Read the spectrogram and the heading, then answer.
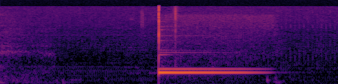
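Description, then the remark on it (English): A single clear ding chime, played when a presentation slide on an overhead screen is advanced with the arrow key to signal a slide change, rings out after a moment of quiet room noise, a bright sustained tone that lingers for nearly a second before cutting off. “kind of hear a there, there'll be a kind of a ding that that will go.”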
